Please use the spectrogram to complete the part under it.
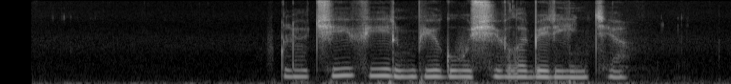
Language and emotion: Russian, sad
